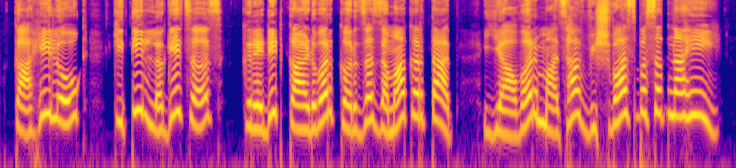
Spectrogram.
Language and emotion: Marathi, surprised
